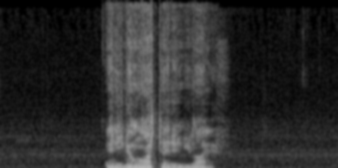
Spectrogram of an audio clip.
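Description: A middle-aged man speaks briefly and expressively into a close microphone.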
